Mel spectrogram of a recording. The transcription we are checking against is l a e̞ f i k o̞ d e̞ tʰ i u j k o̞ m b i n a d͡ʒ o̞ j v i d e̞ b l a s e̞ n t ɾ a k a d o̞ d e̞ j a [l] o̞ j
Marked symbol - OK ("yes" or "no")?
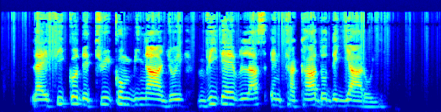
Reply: no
